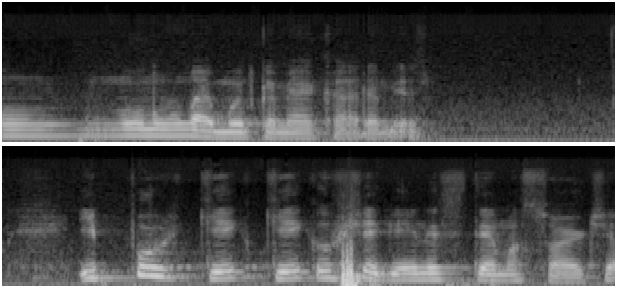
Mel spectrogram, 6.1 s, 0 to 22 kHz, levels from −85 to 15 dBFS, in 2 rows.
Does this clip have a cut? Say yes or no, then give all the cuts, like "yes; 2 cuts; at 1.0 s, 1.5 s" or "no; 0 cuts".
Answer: yes; 1 cut; at 4.3 s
